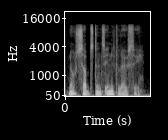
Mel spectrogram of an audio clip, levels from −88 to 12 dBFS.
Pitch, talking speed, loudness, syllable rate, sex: 105 Hz, 175 wpm, -18 LUFS, 5.5 syllables/s, male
